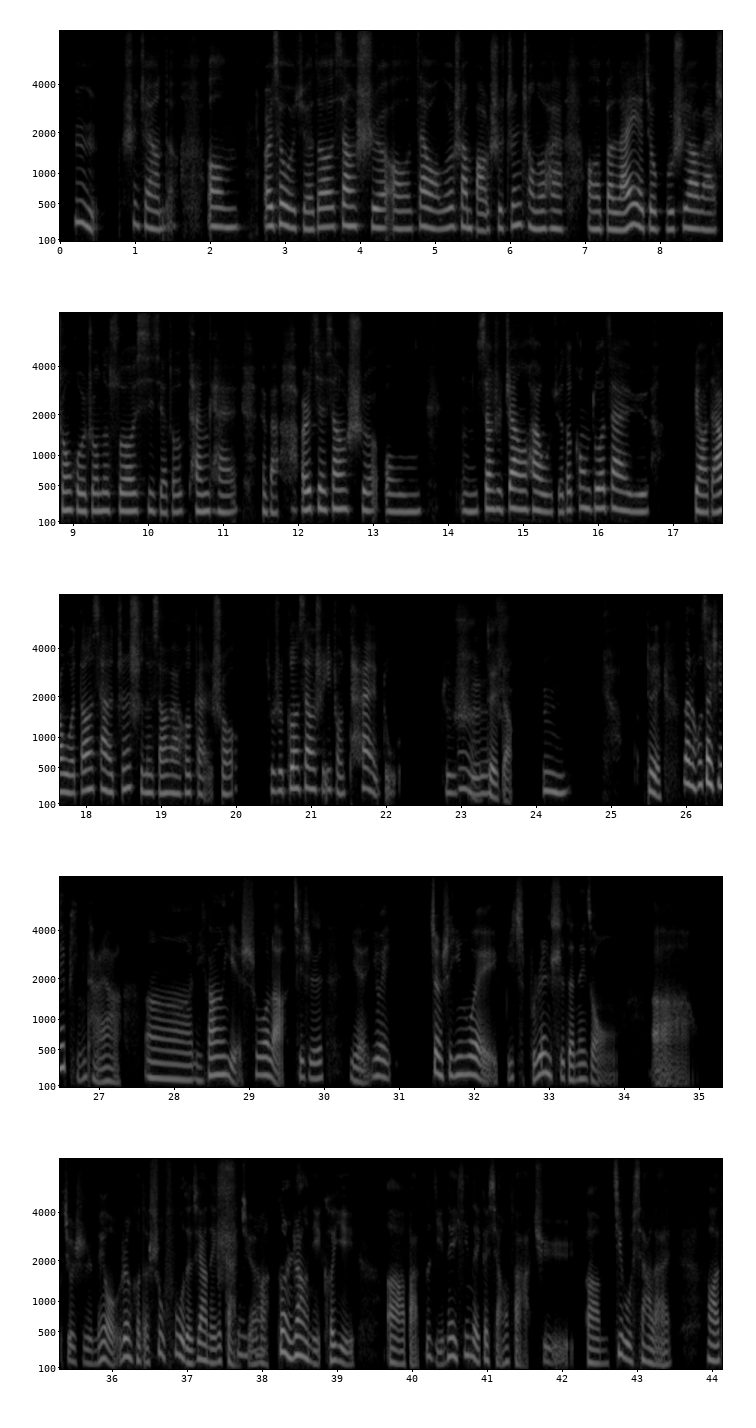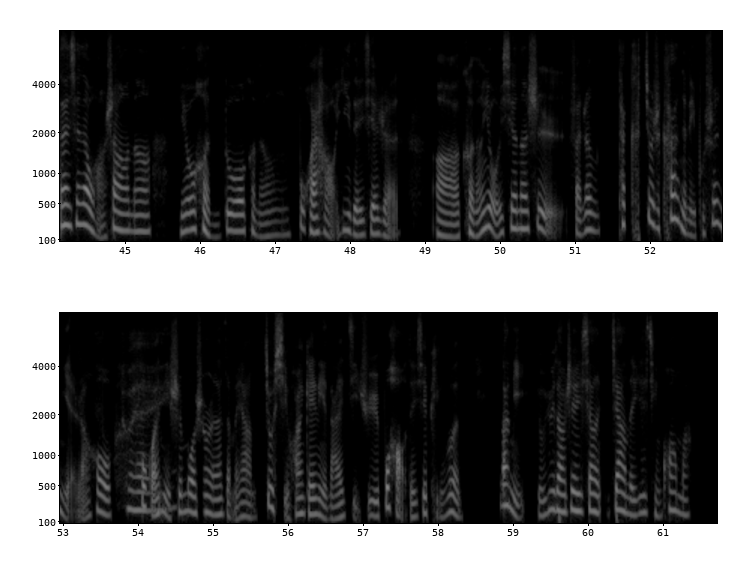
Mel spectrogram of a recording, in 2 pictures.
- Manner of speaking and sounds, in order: teeth sucking
- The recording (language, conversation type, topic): Chinese, podcast, 如何在网上既保持真诚又不过度暴露自己？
